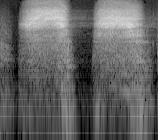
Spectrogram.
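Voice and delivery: breathy hissed S; hissing S. Shown as a demonstration. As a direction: hiss the S like a snake. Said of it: "make you go crazy with the S's".

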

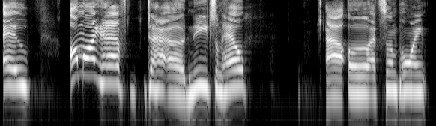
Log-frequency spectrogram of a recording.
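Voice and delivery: very high, badly faked Maryland accent; a hammed-up Maryland accent that can't land; terrible Maryland accent. Game master voicing Shithead Steve to Aaron, awful Maryland accent. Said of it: "It's a horrible".

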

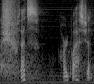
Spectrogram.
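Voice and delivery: exhale, then barely voice it; very soft, low, as if thinking to oneself; hushed stunned reaction. Retold or imitated. Retold stunned reaction to hard question.

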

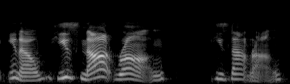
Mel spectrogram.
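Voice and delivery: normal talking voice

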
